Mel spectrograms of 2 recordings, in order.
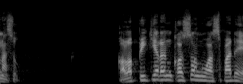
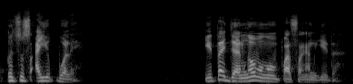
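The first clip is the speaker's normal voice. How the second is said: normal talking voice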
